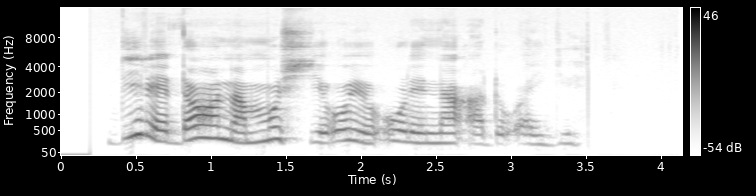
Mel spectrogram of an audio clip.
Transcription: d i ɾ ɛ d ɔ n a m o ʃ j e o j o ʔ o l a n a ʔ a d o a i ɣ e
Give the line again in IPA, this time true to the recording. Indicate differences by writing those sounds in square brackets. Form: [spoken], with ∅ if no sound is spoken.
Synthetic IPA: d i ɾ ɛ d ɔ n a m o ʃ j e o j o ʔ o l [e] n a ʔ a d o a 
